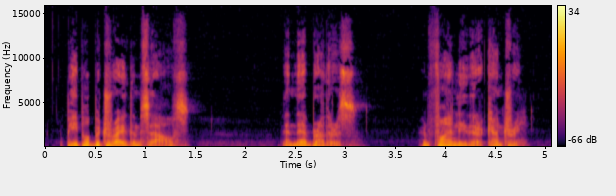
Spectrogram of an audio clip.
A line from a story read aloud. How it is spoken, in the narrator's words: murmured Gunther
